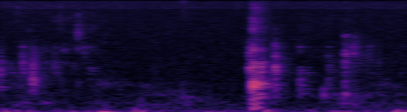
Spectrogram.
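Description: A young woman drinks with gulping sounds close to a microphone.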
